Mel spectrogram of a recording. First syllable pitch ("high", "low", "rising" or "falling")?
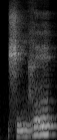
low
